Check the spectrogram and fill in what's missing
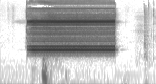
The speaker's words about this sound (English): Where's the buzzer? Yeah, why don't you buzzer yourself?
